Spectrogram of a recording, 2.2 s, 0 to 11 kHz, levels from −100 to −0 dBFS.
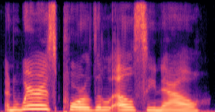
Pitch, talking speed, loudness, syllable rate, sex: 260 Hz, 195 wpm, -15 LUFS, 4.9 syllables/s, female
